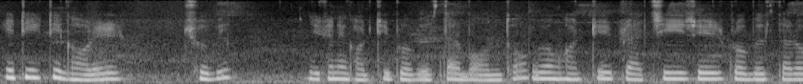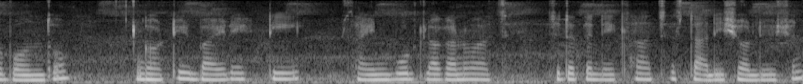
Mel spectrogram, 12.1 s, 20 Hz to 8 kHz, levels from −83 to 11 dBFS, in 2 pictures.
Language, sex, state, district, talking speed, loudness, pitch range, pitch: Bengali, female, West Bengal, North 24 Parganas, 120 wpm, -16 LUFS, 190-220 Hz, 205 Hz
